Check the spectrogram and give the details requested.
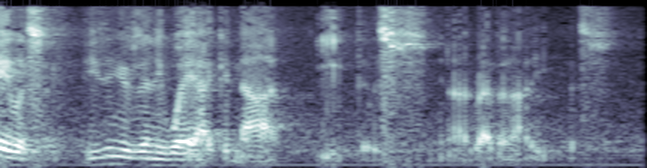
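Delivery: meek, humble, hushed whisper. Speaker acts out a man asking his boss, acting out a meek request. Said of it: "with meekness and says".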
